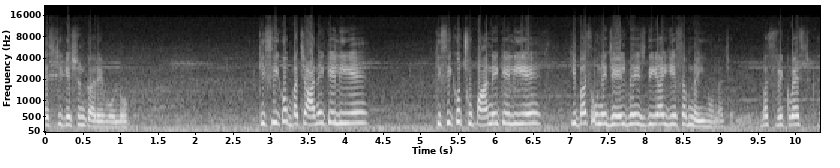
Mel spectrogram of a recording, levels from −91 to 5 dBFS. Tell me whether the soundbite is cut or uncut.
uncut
